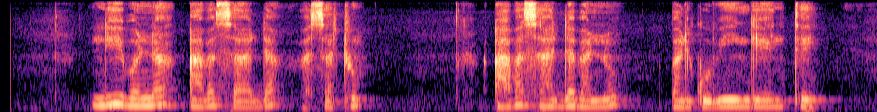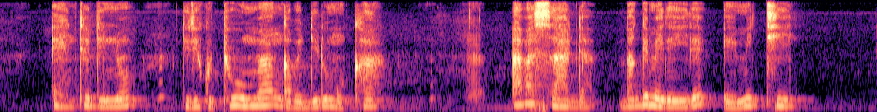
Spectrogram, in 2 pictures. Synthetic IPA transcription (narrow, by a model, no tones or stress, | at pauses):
ndiβo̞naːβasaːdaβasatʰu | aβasaːdaβano̞ | βalikuβiːŋɡe̞ːntʰe̞ | nte̞ɾino̞ðiɾikutʰuːmaŋɡaβwe̞diɾumukʰa | βasaːdaβaɡe̞me̞ɾe̞iɾe̞ːmitʰi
